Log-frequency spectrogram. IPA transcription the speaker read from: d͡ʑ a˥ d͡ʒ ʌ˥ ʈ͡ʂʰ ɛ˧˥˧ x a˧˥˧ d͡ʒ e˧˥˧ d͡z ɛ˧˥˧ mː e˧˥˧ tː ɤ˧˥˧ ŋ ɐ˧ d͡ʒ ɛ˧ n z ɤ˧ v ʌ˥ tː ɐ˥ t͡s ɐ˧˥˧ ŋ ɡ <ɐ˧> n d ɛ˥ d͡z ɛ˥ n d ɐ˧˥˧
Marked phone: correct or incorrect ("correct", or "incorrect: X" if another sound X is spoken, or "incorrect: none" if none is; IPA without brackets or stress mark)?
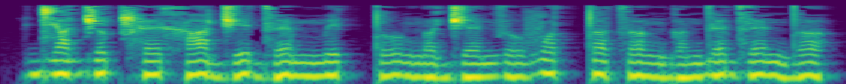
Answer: correct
